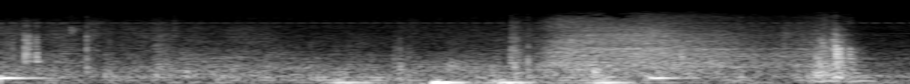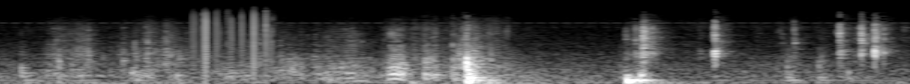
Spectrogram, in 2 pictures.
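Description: Cardboard hobby boxes and their plastic wrap being handled: a quiet rustle with a few short taps as the boxes knock against each other and the table.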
